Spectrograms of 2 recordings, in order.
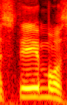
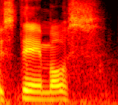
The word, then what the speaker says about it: Stamos: Much love to you, Stamos. It's actually Stamos, but the Americans can't pronounce, the Greek pronunciation, so we Americanize it like Stamos, right?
